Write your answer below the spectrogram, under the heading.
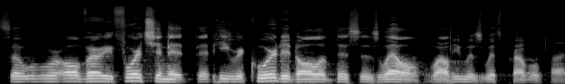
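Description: In a plain, everyday voice, a man talks at a moderate pace and medium pitch with fairly even intonation, the sound dry and close with no echo. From USA. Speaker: monk and former personal servant of a guru. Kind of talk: reminiscence talk. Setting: hall with audience.

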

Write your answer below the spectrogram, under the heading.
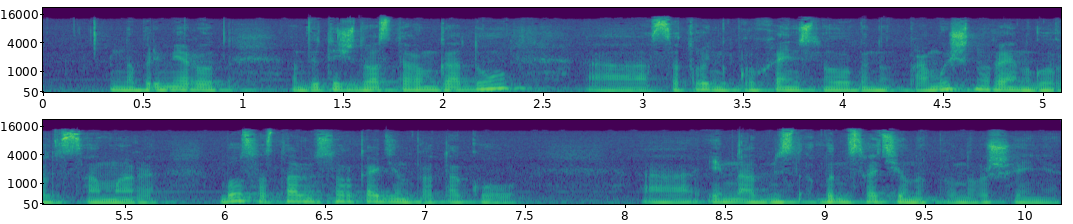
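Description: A man talks at a very fast pace with fairly even intonation. He takes long, frequent pauses, and there is light background noise. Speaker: deputy prosecutor. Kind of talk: TV studio interview. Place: studio. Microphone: lapel.

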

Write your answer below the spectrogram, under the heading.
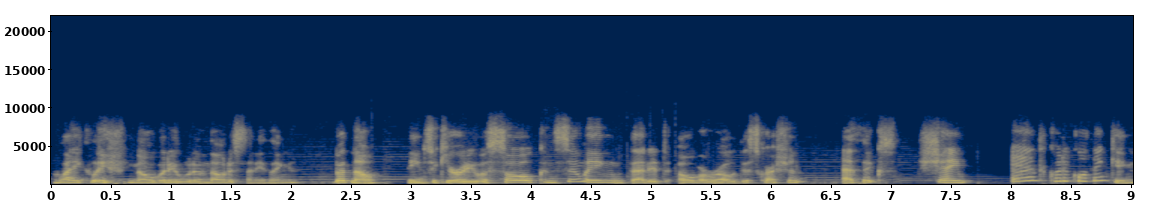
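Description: Music plays in the background as a woman talks at a fairly quick pace in a high pitch, with fairly even intonation. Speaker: author and book commentary creator. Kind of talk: opinion commentary to camera.

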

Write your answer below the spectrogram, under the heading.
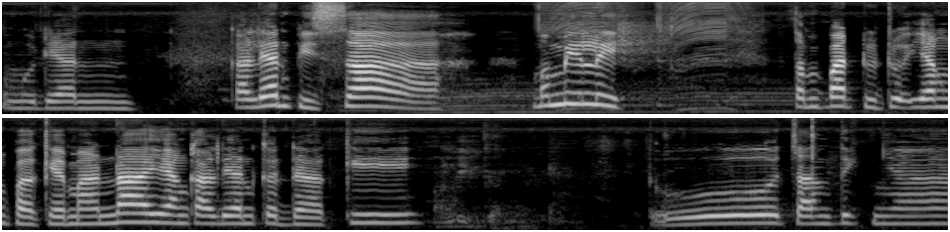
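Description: Against music in the background, a woman speaks at a very slow pace with long, frequent pauses, in a dry sound with no echo. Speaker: vlogger. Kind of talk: casual vlog chat. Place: waterside. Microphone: phone near.

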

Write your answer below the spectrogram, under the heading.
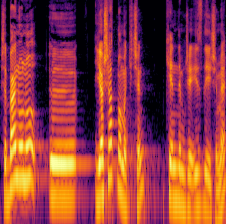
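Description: At a fairly slow pace, a man speaks at a high pitch with very wide pitch swings. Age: 40s. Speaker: YouTuber. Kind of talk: casual chat.

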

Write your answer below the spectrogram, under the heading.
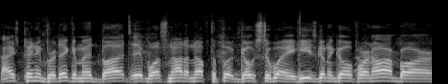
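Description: A man's fairly high voice comes through with noticeable noise in the background. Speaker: wrestling commentator. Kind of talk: live wrestling commentary, backyard match call. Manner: ring announcer style intro.

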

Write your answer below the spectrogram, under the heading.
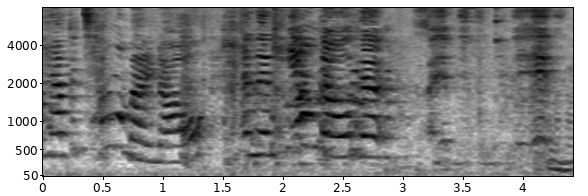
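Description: A woman's raised, projected voice over noticeable background noise. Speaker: amateur actor in a skit. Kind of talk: theatrical monologue, one-sided phone call. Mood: anxious, flustered. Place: garden. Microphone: camera far.

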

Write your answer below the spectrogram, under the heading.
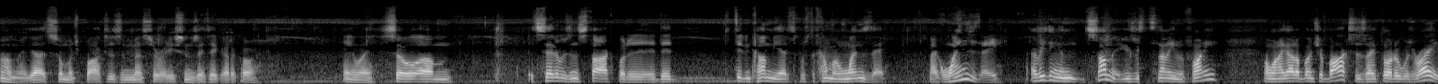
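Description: A man talks at a very fast pace. Light background noise sits behind him. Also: ordinary pitch variation. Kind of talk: casual vlog chat. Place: garage. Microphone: phone near.

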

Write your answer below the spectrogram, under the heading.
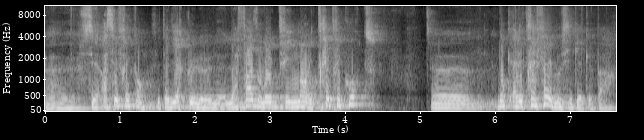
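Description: A man's somewhat breathy, dark, mellow voice at a moderate pace, with very wide pitch swings. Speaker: conference speaker. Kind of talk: lecture. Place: hall. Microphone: handheld.

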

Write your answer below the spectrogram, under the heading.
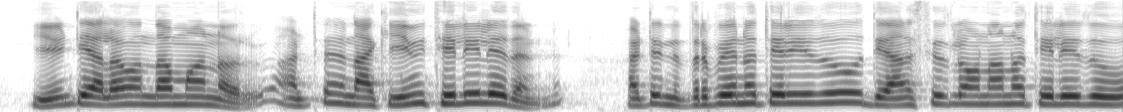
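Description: Fairly even intonation marks a man's high-pitched voice. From Anakapalli, Visakhapatnam district, Andhra Pradesh. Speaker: meditation practitioner. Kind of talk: testimony. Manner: formal, polite.

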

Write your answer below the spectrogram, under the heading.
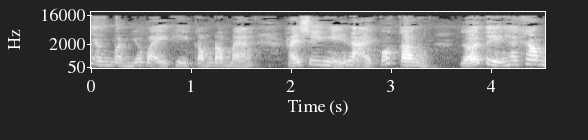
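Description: Somewhat breathy and fairly high, a woman's voice moves at a moderate pace. Her intonation is lively. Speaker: YouTube commentary vlogger. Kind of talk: monologue commentary video. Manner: animated.

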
